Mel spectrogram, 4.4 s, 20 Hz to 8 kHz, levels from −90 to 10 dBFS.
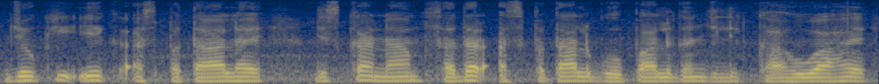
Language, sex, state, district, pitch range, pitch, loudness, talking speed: Hindi, male, Uttar Pradesh, Lalitpur, 135-150 Hz, 140 Hz, -18 LUFS, 165 wpm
